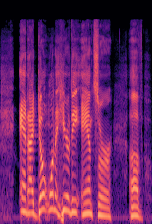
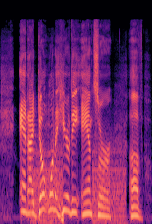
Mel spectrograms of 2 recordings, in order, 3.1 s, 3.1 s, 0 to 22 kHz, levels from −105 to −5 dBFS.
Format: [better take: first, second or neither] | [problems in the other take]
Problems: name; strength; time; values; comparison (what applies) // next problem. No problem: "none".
first | low rumble; noticeable; at 0.5 s and at 2 s; 15 dB below the speech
